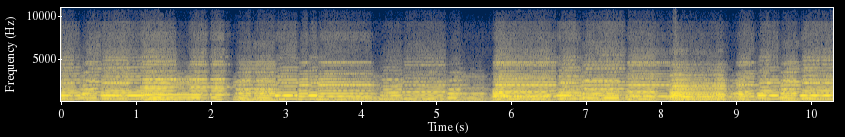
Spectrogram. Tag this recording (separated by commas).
Accordion, Music, Musical instrument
